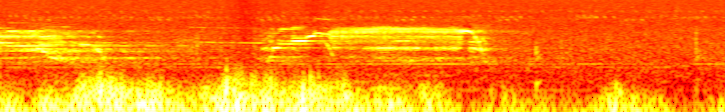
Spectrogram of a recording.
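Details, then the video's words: An elk bugles loudly: a layered, reedy whistle held for about two seconds before dropping away, preceded by fainter harmonic tones, with strong gusty wind throughout. "Elk Bugling"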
